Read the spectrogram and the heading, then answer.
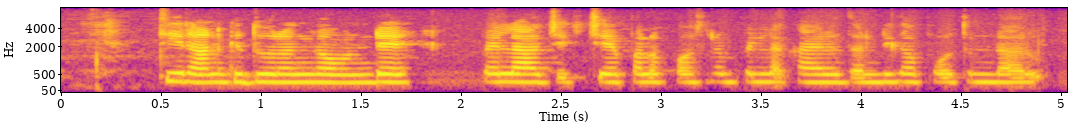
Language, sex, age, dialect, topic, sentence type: Telugu, female, 18-24, Southern, agriculture, statement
